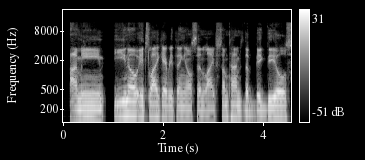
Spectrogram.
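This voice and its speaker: Moderate pace and ordinary pitch variation. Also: man. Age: 50s. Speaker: country singer and former reality TV cast member. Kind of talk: podcast interview. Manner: projecting.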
